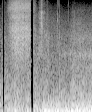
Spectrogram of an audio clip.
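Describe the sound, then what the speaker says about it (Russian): Strong wind buffets a mountain summit, a steady broadband roar with gusty low rumble that runs continuously and loudly, with no voices. "усилился ветер"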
